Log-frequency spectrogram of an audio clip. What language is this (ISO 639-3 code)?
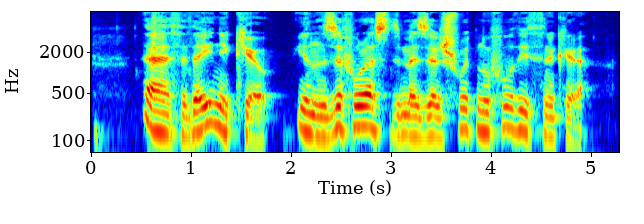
kab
